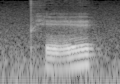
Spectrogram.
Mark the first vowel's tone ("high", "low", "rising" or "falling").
rising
